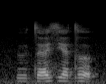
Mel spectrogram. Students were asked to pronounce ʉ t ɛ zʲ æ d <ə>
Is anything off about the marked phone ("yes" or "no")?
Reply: no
